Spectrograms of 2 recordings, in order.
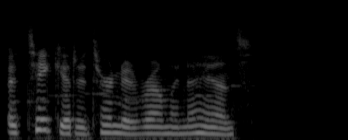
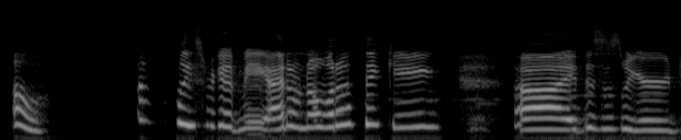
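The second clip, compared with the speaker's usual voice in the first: put-on much higher, louder flustered girl's voice; flustered Yuri; 9 semitones higher, 7 dB louder than usual. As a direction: blurt an apology in a panic. Yuri flustered after licking.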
